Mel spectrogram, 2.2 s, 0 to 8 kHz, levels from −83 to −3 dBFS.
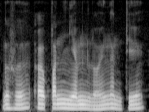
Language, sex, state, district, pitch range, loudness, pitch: Wancho, male, Arunachal Pradesh, Longding, 105-115 Hz, -18 LUFS, 110 Hz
